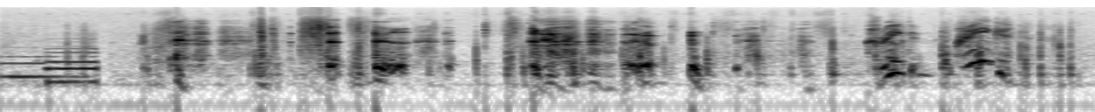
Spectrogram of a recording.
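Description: A man pants and grunts with strain close by.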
